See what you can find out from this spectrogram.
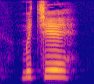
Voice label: "mwce", Apatani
